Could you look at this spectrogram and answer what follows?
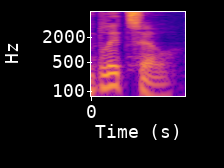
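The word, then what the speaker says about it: Blitzø: I'm Blitzo. The O is silent and I'm the founder of IMP.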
